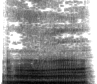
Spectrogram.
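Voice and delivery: short high roaring growl; sudden roar. Acted. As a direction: let out a beastly roar. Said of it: "Внезапный рёв".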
